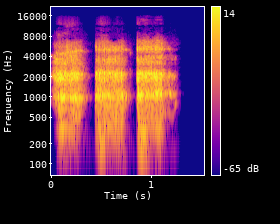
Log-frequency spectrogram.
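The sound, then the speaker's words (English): Three harsh, raspy coughs in quick succession from a person with a chronic cough, each lasting under half a second with brief pauses between, fairly loud with no talking. “I have this chronic cough, so trying to figure out what's going on with that. So if I start coughing, you know why.”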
